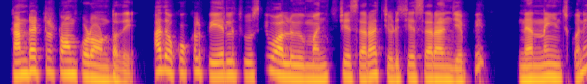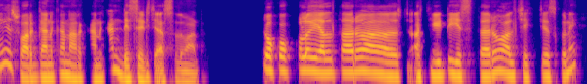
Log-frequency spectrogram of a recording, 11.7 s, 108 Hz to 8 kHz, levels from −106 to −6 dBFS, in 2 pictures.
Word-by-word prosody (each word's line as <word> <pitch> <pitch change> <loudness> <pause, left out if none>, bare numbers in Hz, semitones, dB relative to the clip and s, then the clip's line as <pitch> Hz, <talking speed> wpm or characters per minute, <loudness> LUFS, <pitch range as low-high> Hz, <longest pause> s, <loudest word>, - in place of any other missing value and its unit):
Conductor 200 +2 +3
Tom 185 0 +4
కూడా 155 -2 +3
ఉంటది. 130 -7 -3 0.3
అది 220 - +3
ఒక్కొక్కళ్ళ 190 +1 -7
పేర్లు 170 +1 0
చూసి 165 +5 -8
వాళ్ళు 160 -4 +4 0.2
మంచి 140 +3 -4
చేసారా, 155 0 0
చెడు 135 0 -5
చేసారా 140 -2 +1
అని 135 - -2
జేప్పి 120 0 -6 0.5
నిర్ణయించుకొని 145 - 0 0.2
స్వర్గానికా, 150 +2 +1
నరకానికని 140 +9 -3
డిసైడ్ 135 +1 0
చేస్తదమాట. 105 -5 -4 0.7
ఒక్కొక్కళ్ళు 220 0 +1
వెళ్తారు 200 +1 +3
ఆహ్, 175 -4 +5 0.2
ఆ - - +1
చీటీ 170 +2 +1
ఇస్తారు, 165 +2 +1
ఆళ్ళు 170 -2 +1
చెక్ 155 -1 -7
చేసుకొని 170 +6 -4
165 Hz, 150 wpm, -26 LUFS, 140-185 Hz, 0.7 s, ఆహ్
